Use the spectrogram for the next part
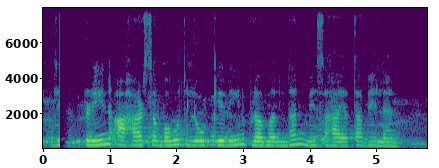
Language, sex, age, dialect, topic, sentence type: Maithili, female, 18-24, Southern/Standard, banking, statement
